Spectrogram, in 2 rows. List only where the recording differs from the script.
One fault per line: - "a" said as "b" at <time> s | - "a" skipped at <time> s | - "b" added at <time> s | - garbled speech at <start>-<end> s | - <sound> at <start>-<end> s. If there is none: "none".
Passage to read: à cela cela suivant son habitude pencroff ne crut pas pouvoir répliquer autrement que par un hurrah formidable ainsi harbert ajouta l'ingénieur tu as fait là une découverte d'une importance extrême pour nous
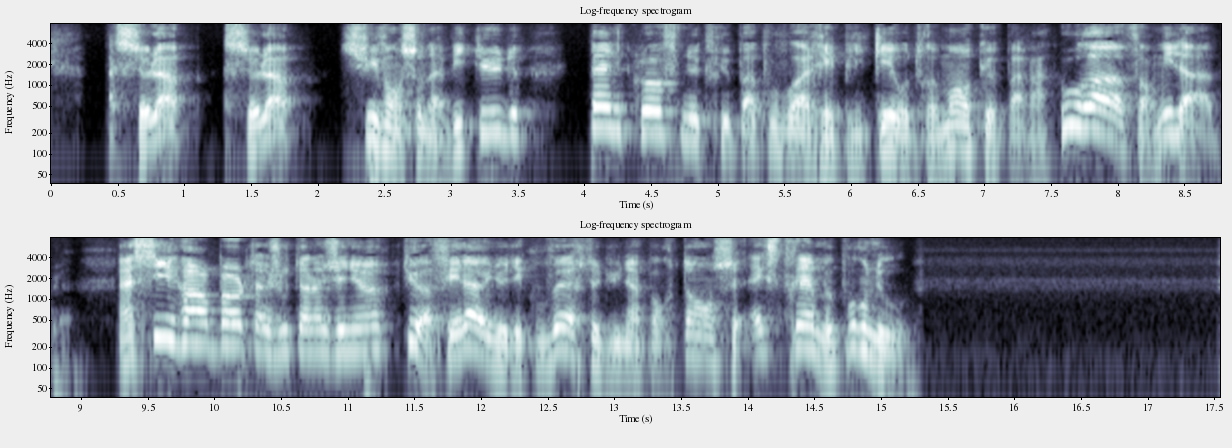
none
